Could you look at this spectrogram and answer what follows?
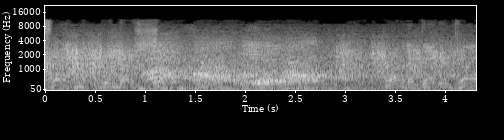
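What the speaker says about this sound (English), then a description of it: "The crowd getting into it as we come up on a big 3rd down" A football stadium crowd roars steadily through a big third-down moment, a dense continuous wash of cheering and yelling at full volume from start to finish.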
